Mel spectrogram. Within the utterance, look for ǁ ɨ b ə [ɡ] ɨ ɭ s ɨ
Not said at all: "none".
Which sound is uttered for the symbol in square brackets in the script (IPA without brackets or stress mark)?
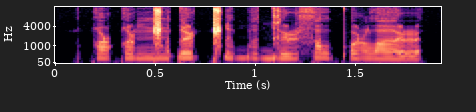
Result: ɡ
